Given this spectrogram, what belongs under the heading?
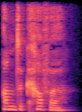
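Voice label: "undercover", British English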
